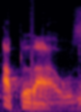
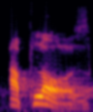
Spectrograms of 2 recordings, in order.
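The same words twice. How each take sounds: First: The vowel sounds like 'ow' in loud. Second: The vowel sounds like 'aw' in law. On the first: The speaker calls it wrong. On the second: The speaker calls it right. "the sound in this case for A U is O"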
